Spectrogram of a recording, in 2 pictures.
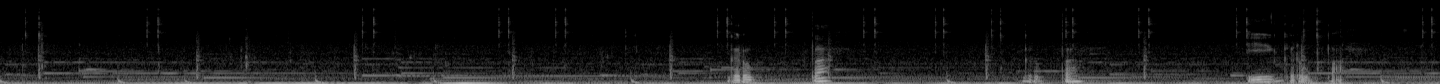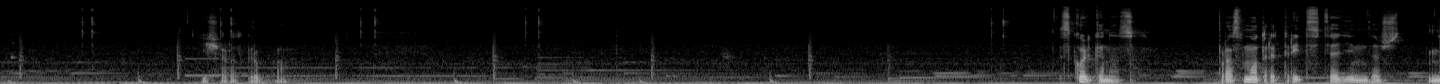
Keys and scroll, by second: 4.4 Escape.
